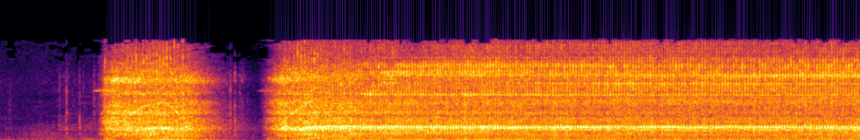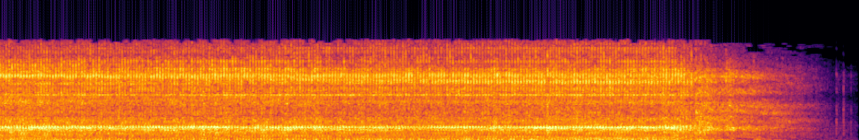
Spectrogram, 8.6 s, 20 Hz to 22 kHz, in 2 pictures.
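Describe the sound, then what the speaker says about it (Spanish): A hammer drill in percussion mode with a 6 mm concrete bit bores into a concrete ceiling in one long, loud, steady run after a brief start and pause, its whine and rattle close and continuous. "ya tengo el taladro listo en la función de percusión, broca para hormigón de 6 milímetros"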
